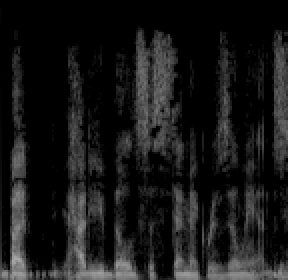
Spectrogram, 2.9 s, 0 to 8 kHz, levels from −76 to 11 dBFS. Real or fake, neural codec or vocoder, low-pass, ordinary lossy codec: fake; codec, 16 kHz, 4 kbps, FreqCodec, smaller model; 7.2 kHz; MP3, 32 kbps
